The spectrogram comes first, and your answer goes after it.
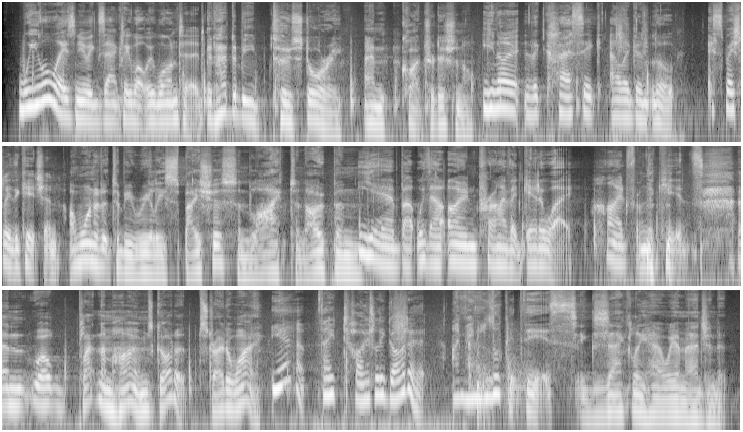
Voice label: Radio Ad; Platinum Homes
